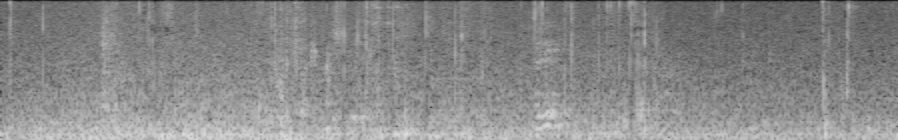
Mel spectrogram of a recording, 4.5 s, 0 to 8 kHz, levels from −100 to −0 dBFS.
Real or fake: real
